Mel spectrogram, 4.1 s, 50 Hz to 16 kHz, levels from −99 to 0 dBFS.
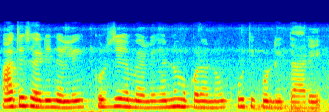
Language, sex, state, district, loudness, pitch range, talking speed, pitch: Kannada, female, Karnataka, Bidar, -15 LUFS, 205-235 Hz, 100 wpm, 215 Hz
